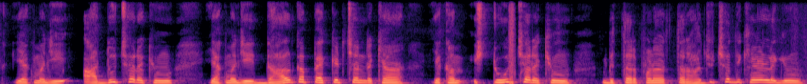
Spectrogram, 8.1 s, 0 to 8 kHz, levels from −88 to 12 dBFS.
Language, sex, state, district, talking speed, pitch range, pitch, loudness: Hindi, male, Uttarakhand, Tehri Garhwal, 180 wpm, 165-205 Hz, 180 Hz, -15 LUFS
